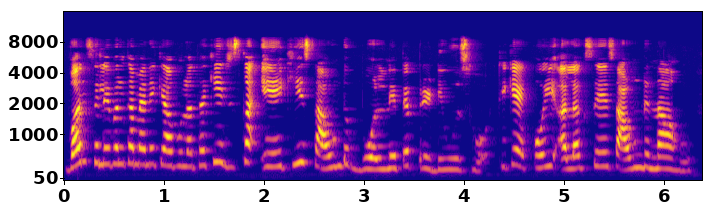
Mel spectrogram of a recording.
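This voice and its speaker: A woman teacher explains grammar rules for exam students. She asks a question, then answers it herself, and checks in with a quick "okay?" along the way. She says the example words slowly and more than once. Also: high-pitched, fairly bright tone. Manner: spells out words slowly and repeats them. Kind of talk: exam-prep grammar lesson.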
